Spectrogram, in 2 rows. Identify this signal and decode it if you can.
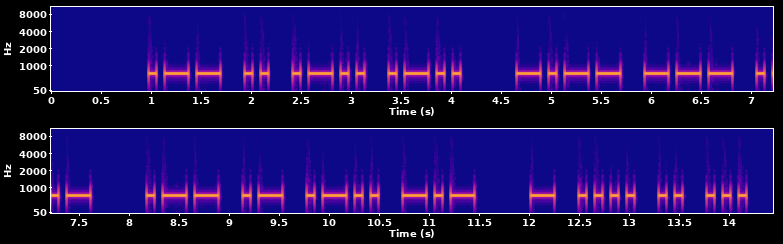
Morse code, heard as a keyed tone, about 15 wpm, 700 Hz. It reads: WILL YOU WALK THIS
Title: Sentences from Top 1000 Words - Review Part 1 - 15wpm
